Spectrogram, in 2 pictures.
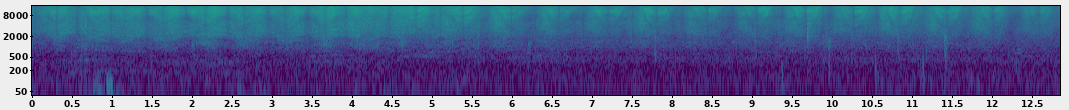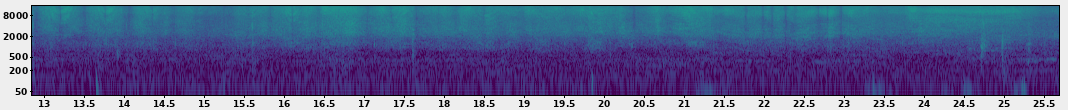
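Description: Writing is rubbed off a classroom board in continuous, faint scratchy strokes, a soft hissing rub that repeats steadily and quietly with no voices over it.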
